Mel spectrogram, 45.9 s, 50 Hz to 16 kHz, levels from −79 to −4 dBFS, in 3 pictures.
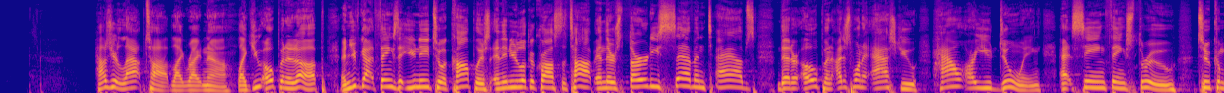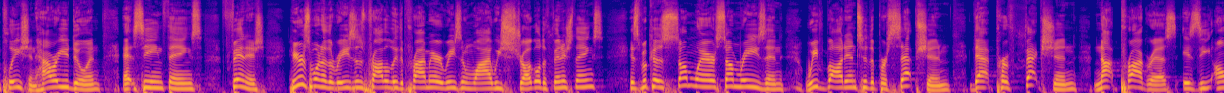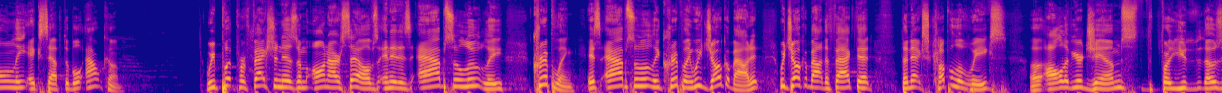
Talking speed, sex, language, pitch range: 165 wpm, male, English, 175-220 Hz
